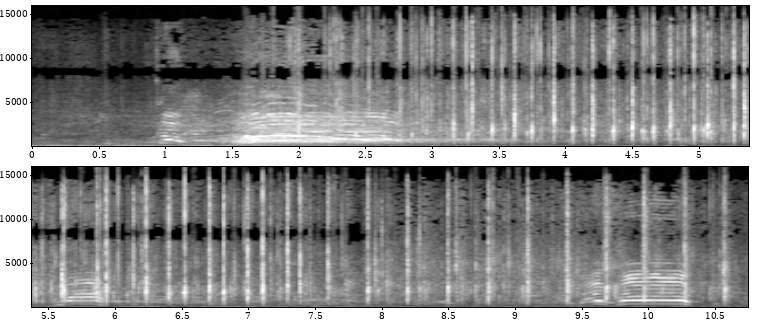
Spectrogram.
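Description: Men and women in a crowd cheer and whoop loudly.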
